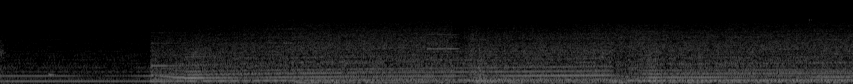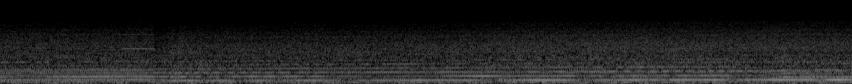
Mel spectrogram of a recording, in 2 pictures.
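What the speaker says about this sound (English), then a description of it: "I'm trying to burn up my tires a little bit more" A race car in Tokyo Xtreme Racer 2025 holds a steady engine drone that kicks in after a short quiet stretch, with the pitch climbing and shifting as it revs on, faint and without voices.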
